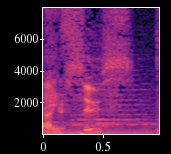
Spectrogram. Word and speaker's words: Seuss: It's actually pronounced Soyce, so don't look at me funny for actually pronouncing it correctly. – Dr. Soyce. – I know that makes me the jerk guy, but it is Dr. Soyce.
